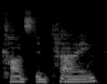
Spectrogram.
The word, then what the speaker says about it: Constantine: her ex john uh john constantine or tyne as i've learned watching the sandman it's supposed to be pronounced constant time uh that says the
